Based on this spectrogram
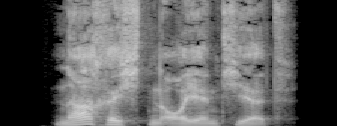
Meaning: message-oriented
- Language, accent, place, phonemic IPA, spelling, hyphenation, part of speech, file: German, Germany, Berlin, /ˈnaːχʁɪçtənoʁi̯ɛnˈtiːɐ̯t/, nachrichtenorientiert, nach‧rich‧ten‧o‧ri‧en‧tiert, adjective, De-nachrichtenorientiert.ogg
